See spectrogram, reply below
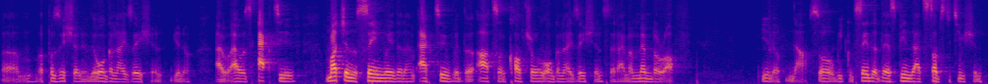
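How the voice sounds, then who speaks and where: Guy, middle-aged, gravelly low mellow voice, lots of ums and restarts. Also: little pitch movement, normal speed. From Nigeria. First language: Yoruba. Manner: thoughtful, hesitant, many fillers and restarts. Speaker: interviewee. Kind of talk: oral history interview.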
